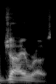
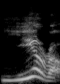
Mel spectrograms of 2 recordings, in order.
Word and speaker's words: gyro: in line at Papa Gyros I order the gyro Supreme suddenly the lady behind me chimes in it's pronounced Euro then the fell behind her says it's a gyro I turn my back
